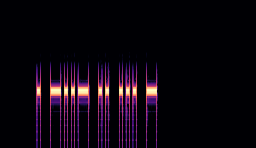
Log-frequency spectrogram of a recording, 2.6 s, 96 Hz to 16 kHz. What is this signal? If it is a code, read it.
Morse code, heard as a keyed tone, about 34 wpm, 700 Hz. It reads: EXIST
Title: ING Suffix - Top 100 Words with Base Words 35wpm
